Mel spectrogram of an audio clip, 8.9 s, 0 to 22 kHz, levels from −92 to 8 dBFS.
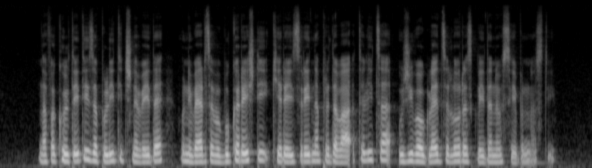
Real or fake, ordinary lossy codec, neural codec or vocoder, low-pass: real; none; none; 19.8 kHz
